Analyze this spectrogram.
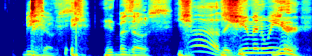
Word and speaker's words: Bezos: bizos the human weer you've said his name three times and you've mispronounced it every time I'm not exactly sure how to say it after all Bezos remember like ba Tampa Bezos Jeff Bezos so it's Jeff bezos's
